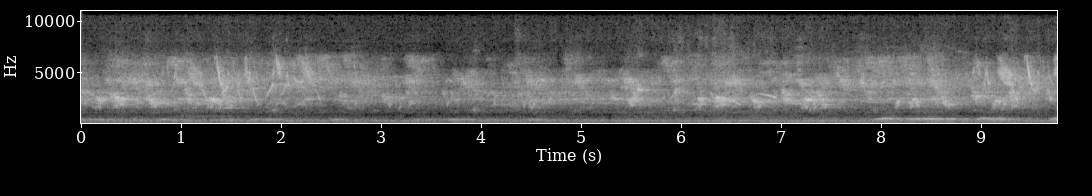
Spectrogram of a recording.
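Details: Sparrows chirping together at first light, many birds arriving and leaving; continuous busy high-pitched twittering throughout, with a faint low hum and a brief low tone late on.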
